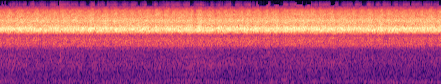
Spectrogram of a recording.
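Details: Shrill cicada buzzing fills the whole stretch as one steady, hissing wall of sound, with a slight pulsing texture and a quiet low hum underneath.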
